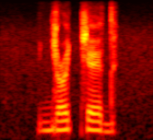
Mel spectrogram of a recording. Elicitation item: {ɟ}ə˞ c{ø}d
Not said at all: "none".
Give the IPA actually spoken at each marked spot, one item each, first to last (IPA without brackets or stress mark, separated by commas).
ɟ, e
